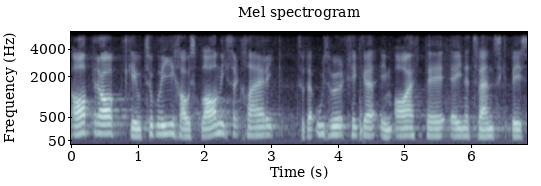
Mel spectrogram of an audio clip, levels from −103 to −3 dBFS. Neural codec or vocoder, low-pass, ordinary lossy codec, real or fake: none; 5.4 kHz; none; real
